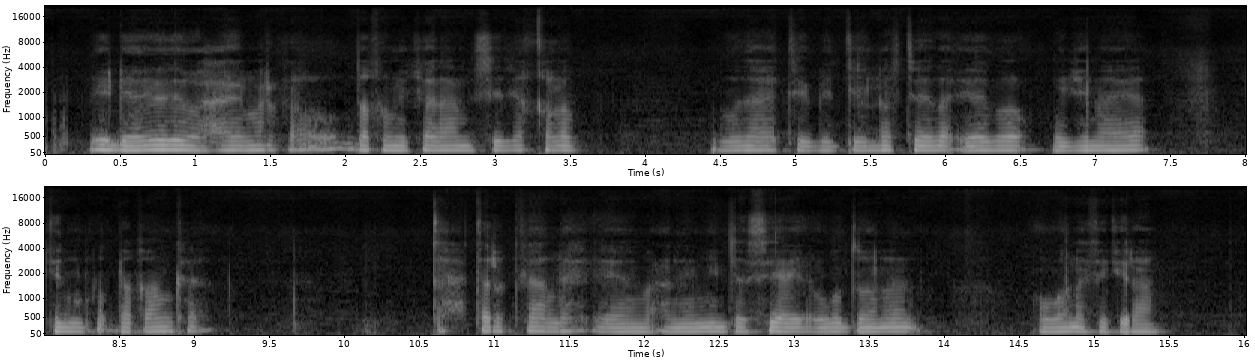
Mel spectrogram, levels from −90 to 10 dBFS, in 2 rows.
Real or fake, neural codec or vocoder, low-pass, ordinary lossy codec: fake; codec, 44.1 kHz, 2.6 kbps, SNAC; none; none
